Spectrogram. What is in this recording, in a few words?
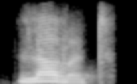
"lovat", Indian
